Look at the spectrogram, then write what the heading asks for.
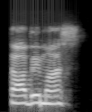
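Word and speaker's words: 食べます: बताना चाहता हूं कि आप एंड में अगर सु लगा होता है किसी वर्ड में तो आप उसको सु नहीं बोलते, आप उसको सिर्फ सा बोलते हैं। ये प्रोनाउंसिएशन जापानीज की ऐसी होती है। आप इसको ताबे मासु नहीं बोलेंगे, आप इसको बोलेंगे ताबे मास।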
